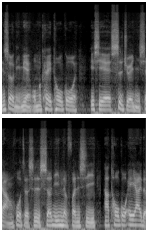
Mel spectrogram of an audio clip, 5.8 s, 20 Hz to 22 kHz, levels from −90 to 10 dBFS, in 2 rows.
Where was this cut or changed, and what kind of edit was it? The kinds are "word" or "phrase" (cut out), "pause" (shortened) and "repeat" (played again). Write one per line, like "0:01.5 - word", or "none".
0:04.9 - pause

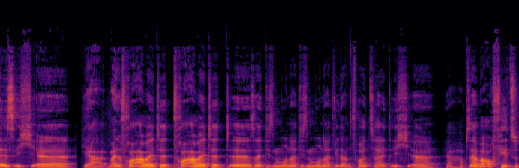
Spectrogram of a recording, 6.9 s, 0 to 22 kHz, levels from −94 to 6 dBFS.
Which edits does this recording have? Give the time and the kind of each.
0:01.0 - pause
0:02.3 - repeat
0:04.0 - repeat

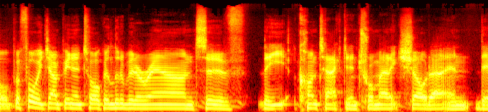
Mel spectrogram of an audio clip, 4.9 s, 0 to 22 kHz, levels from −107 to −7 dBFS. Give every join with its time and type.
none

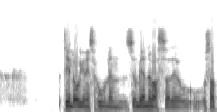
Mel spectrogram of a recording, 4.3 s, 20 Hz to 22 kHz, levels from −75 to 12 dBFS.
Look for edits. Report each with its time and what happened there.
0:01.3 - word

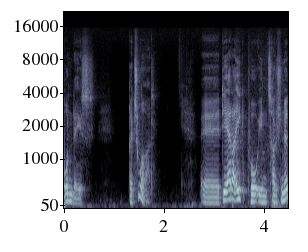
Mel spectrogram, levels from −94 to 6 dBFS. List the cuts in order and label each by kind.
none

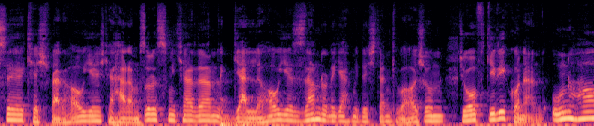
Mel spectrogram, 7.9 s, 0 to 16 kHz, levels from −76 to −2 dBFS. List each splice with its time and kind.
0:01.4 - word
0:01.9 - word
0:02.9 - word

